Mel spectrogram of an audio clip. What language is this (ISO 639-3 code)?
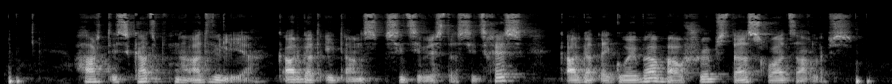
kat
